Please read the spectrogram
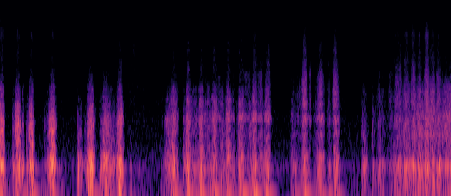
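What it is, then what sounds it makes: Foam microphone windscreen being scratched. Fingertips of one hand scratch the black foam windscreen on a microphone, making irregular bursts of close, scratchy rustling. A low, steady hum runs underneath, and the scraping grows busier and brighter toward the end.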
